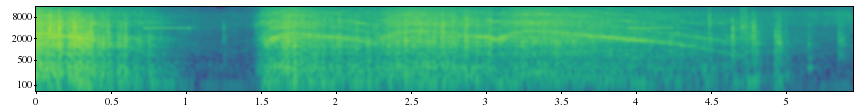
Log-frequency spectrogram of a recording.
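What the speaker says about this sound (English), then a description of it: "lid goes on and I'm going to puree them" A blender purees strawberries with rice malt syrup, a loud steady whirring drone with rising and falling pitch sweeps, after a brief pause near the start.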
